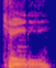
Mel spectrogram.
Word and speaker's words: Kt: on all your socials it's spelled the capital K small letter T pronounced Katie so that's that's awesome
